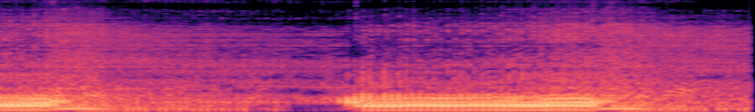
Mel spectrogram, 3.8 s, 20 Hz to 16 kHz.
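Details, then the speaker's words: Yamaha Mio M3 125 scooter, injector cleaned, fuel pump and TPS tested normal: at full throttle the revs climb sluggishly, stutter and only reach mid-range before dropping back; hesitation on acceleration. "Jadi, ketika saya menambah kecepatan, menarik pedal gas, suara mesin atau RPM tidak langsung meningkat. Ia ragu-ragu, seperti sedang gagap, teman-teman."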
